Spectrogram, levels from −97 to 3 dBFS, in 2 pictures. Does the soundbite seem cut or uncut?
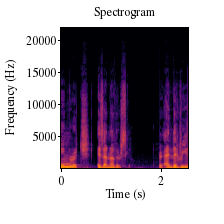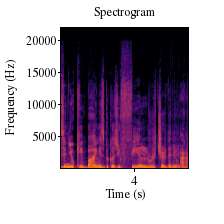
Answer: cut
